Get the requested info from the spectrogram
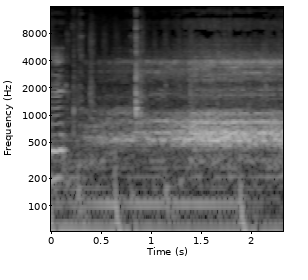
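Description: Mattel Epic Roaring Tyrannosaurus Rex toy playing its electronic roar through its built-in speaker after a short press of the tail button. The roar starts quiet and grows louder over about a second and a half. With the short press there is no head-shaking motion.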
